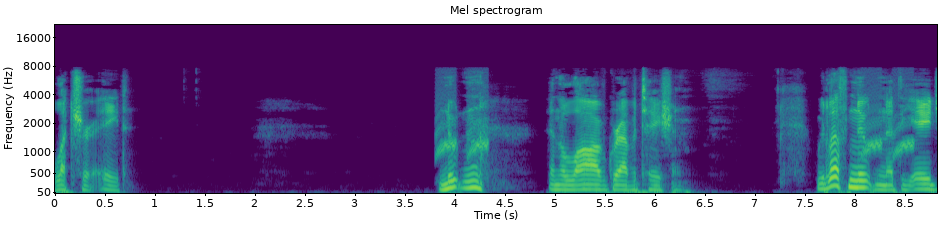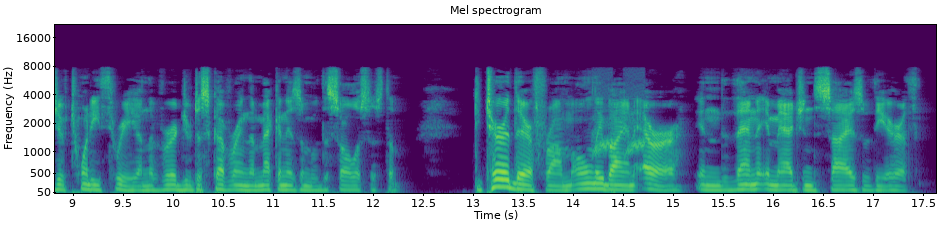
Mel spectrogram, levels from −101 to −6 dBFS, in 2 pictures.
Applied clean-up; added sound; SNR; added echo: classical method log-MMSE.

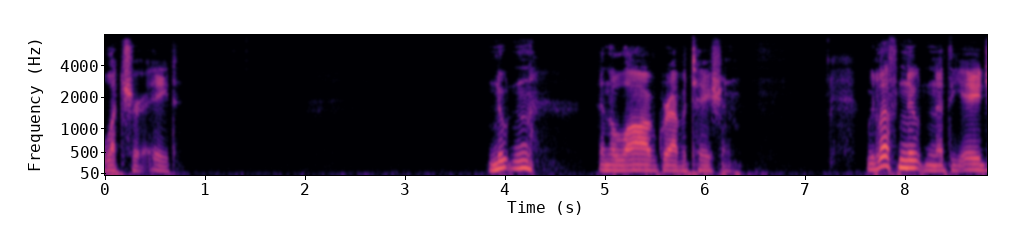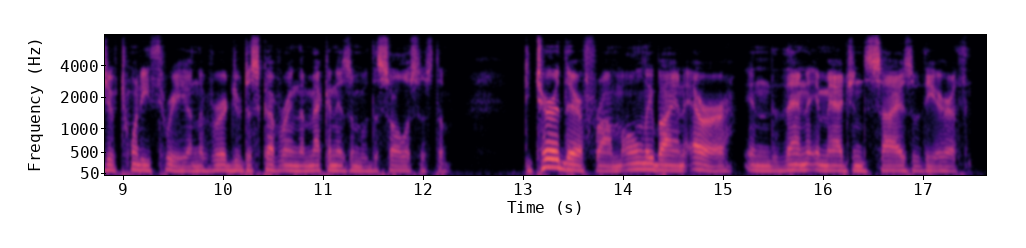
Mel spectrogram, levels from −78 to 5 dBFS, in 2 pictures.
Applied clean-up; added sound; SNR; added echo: none; none; none; none.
